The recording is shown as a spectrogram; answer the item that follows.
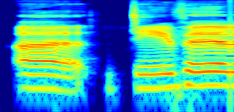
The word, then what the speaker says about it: D4VD: And I'm like, are you sure it's pronounced David? She's like, yes. Because I'm like, I'm going to talk about it in the podcast. But and people love to correct us. So yeah. So apparently it's David.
